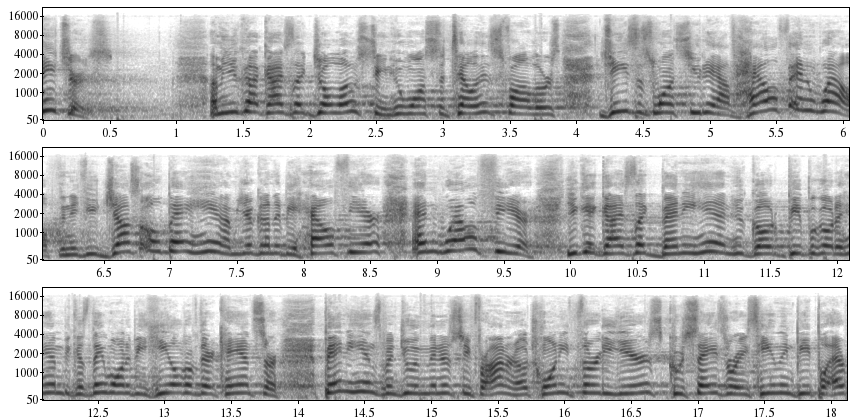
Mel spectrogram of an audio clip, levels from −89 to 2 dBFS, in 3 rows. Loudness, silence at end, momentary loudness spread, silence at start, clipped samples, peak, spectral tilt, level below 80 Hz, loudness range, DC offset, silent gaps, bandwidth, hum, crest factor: -21 LUFS; 0 s; 4 LU; 0 s; under 0.1%; -2 dBFS; -3.5 dB/octave; -60 dBFS; 1 LU; under 0.1%; none; 17 kHz; none; 20 dB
